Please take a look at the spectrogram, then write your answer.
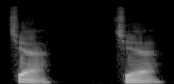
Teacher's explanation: Dia kuat, syiddah. Dia juga jahar. Tapi adik-adik semuanya, jangan nanti terpeleset dia masuk pada sifat hamas ya.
